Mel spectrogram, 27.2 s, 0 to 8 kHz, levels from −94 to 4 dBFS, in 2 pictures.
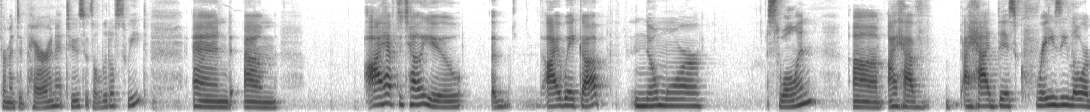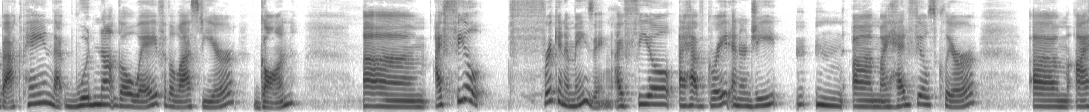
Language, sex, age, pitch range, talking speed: English, female, 30-49, 145-195 Hz, 135 wpm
